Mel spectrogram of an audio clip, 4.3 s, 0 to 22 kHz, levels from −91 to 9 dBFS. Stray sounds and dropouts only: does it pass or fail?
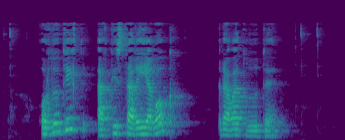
pass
